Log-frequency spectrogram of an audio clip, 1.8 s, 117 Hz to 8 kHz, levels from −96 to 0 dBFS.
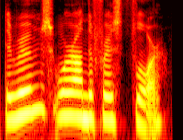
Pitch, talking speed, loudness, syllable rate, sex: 235 Hz, 230 wpm, -16 LUFS, 5.0 syllables/s, female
